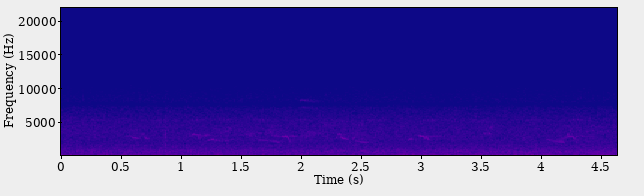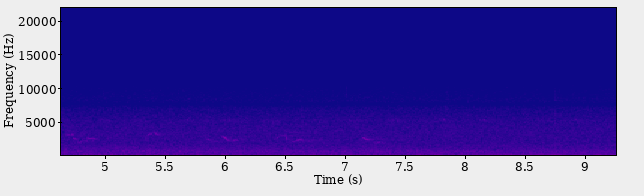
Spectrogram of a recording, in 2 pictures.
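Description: Quiet outdoor ambience: a steady low hiss with many short, high bird chirps scattered through most of it, stopping about two seconds before the end.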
